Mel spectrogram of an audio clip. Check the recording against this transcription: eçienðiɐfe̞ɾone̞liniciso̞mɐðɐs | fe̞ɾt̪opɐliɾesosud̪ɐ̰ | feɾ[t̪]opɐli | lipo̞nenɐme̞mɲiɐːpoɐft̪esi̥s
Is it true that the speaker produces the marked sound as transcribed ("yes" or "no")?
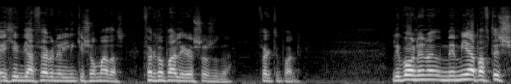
yes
